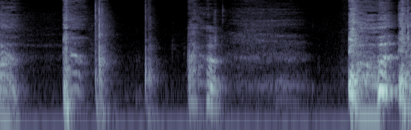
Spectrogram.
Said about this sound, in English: So, you know, you know how sometimes you wait for the airplane to pass. Just wait for the cough to pass.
